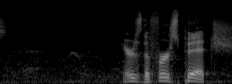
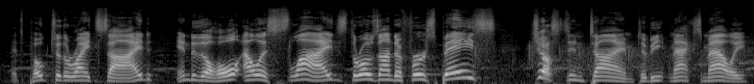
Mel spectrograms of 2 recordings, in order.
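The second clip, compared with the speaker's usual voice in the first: higher, louder call that climbs as the throw goes to first; excited play call; 4 semitones higher, 7 dB louder than usual. Real, not acted. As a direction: ride the play up to the bang-bang finish. Live call of close play.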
